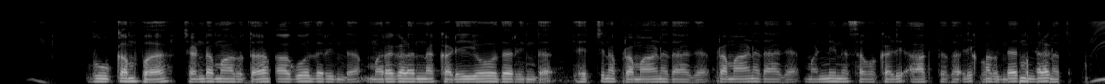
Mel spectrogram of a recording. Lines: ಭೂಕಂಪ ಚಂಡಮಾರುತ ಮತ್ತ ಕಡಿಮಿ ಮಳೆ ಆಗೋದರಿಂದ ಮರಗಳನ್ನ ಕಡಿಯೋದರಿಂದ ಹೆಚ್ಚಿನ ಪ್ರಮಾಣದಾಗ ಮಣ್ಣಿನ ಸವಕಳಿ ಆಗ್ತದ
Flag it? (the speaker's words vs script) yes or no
yes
